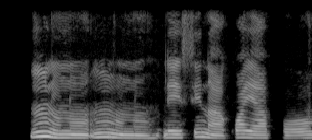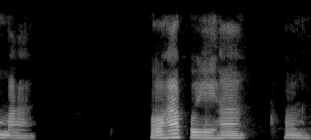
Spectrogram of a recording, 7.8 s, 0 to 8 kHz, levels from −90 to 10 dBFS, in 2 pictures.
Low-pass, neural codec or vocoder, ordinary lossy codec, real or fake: 7.2 kHz; none; none; real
